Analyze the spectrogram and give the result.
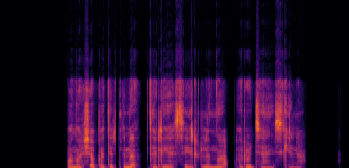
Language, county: Lithuanian, Šiauliai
